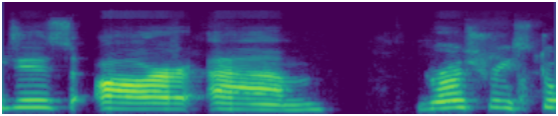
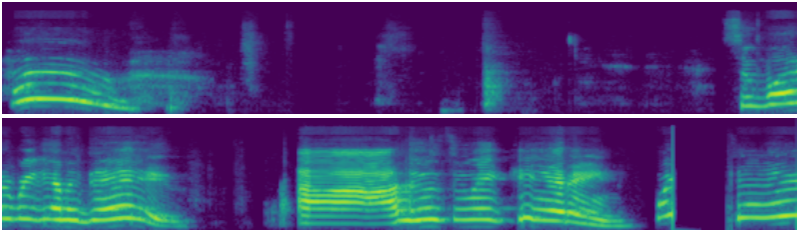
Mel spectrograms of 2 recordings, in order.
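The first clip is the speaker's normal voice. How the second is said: high, louder burst of energy; excited; 9 semitones higher, 5 dB louder than usual. Real, not acted. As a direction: bounce back in with high energy. Excited restart after setup.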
